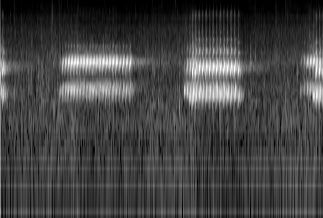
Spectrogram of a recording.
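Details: A spawning pair of gray tree frogs. A steady run of buzzy pulsed trills, each around a second long, repeats at roughly two-second intervals. Between them there are quiet gaps with no other sounds.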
